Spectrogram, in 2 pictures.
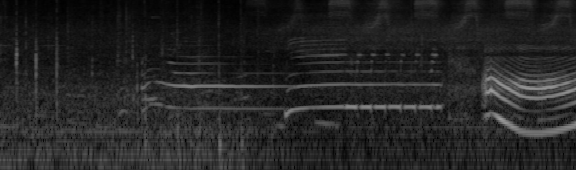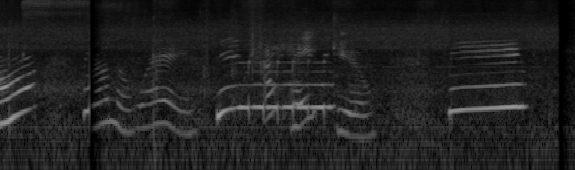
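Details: Stray cats meowing outdoors: one long arched meow rising then falling near the middle, followed by shorter wavering meows, with people talking and background music throughout.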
